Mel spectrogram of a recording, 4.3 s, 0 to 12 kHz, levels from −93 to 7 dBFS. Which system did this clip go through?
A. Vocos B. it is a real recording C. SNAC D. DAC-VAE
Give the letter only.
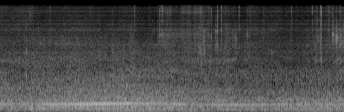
D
